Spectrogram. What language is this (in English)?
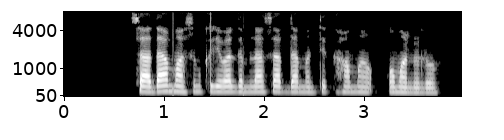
Pashto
